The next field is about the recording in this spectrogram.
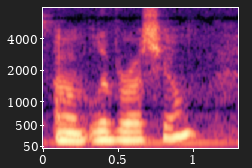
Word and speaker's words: Libération: Libération. Is that how you pronounce it? Mm-hmm. Liberation, basically.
